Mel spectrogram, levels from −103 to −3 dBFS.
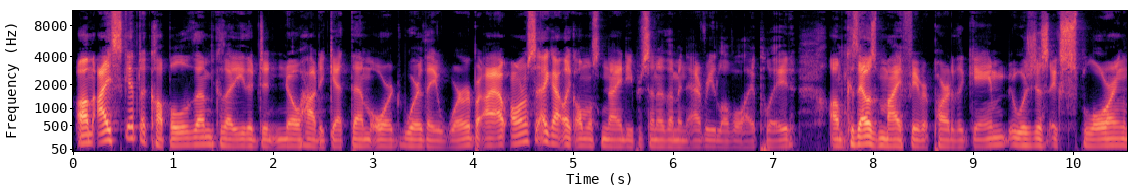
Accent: American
